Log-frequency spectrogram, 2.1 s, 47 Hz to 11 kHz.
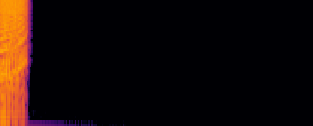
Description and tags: A short electronic sound effect similar to "Attack Zound-47" but a bit more noisy. This sound was created using the Waldorf Attack VSTi within Cubase SX.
